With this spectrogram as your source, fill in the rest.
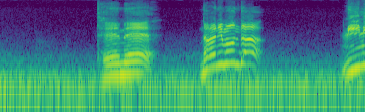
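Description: A young woman shouts angrily.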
